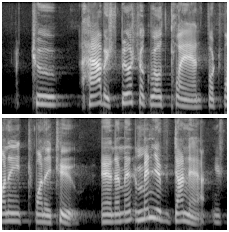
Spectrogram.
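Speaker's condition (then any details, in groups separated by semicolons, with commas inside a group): Deafness; deaf during school years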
